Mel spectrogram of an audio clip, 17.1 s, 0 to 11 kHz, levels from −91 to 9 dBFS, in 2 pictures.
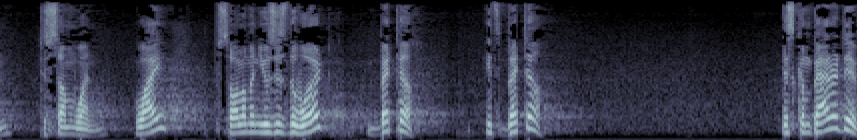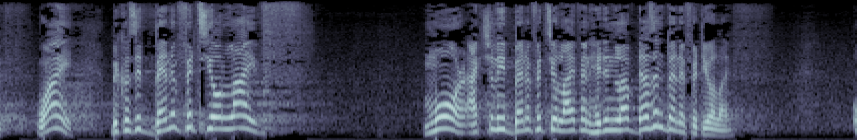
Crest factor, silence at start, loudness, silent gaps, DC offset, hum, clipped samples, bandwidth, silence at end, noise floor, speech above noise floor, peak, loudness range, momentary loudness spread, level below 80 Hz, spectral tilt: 18 dB; 0 s; -17 LUFS; none; under 0.1%; none; under 0.1%; 11 kHz; 0 s; -58 dBFS; 41 dB; -2 dBFS; 7 LU; 15 LU; -62 dBFS; -3 dB/octave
